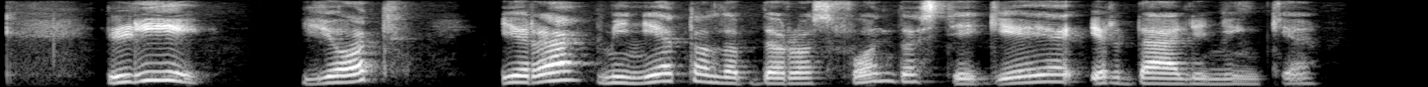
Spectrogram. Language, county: Lithuanian, Vilnius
